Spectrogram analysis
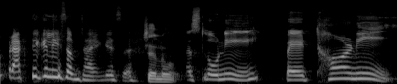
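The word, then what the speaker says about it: पैठणी: स्लोनी, पैठनी, वो जरा प्रोनाउंसिएशन इनका चेक कर दीजिए. पैठनी।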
